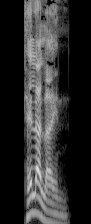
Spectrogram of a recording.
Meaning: diminutive of Teller
- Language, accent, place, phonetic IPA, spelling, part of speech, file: German, Germany, Berlin, [ˈtɛlɐlaɪ̯n], Tellerlein, noun, De-Tellerlein.ogg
